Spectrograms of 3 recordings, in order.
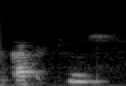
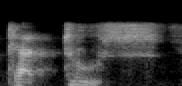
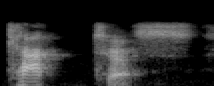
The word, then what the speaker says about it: cactus: Okay, I didn't understand you at first because you said cactus, but it's cactus. First syllable stressed. The second syllable is just a schwa sound.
